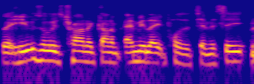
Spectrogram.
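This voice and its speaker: A man's voice: fairly high pitch, steady tone, fast, a little mellow, no room sound. Hesitant teenage guy on a dull call line. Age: 10s. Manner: modest, hesitant, with restarts and fillers. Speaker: singer guest. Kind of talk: casual interview chat.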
